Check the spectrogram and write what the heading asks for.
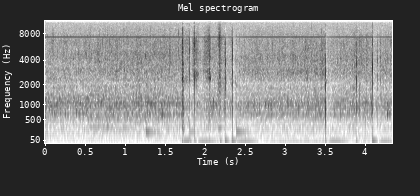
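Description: Water running steadily over the rocks of a garden pond cascade, with a few sharp clicks near the middle.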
